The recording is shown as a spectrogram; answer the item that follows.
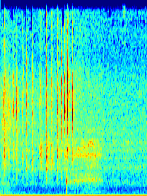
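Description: Rapid, light keystrokes on a computer keyboard while a new password is entered in a software admin setup screen, a steady patter of close, quiet clicks with no talking.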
